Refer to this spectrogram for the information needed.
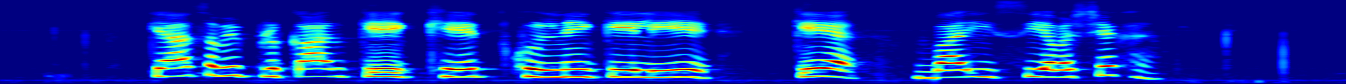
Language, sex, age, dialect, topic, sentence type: Hindi, female, 25-30, Awadhi Bundeli, banking, question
